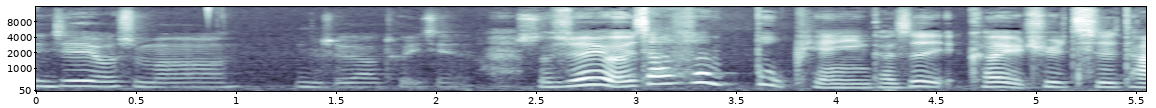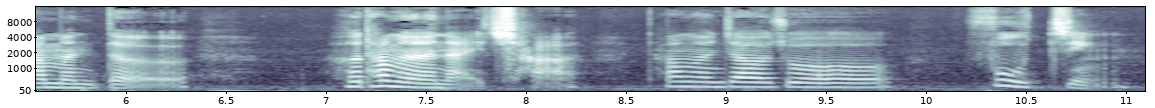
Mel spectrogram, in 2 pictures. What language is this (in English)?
Chinese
